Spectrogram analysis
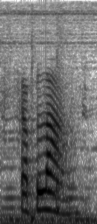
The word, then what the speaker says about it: blang: Goat, BLANG.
